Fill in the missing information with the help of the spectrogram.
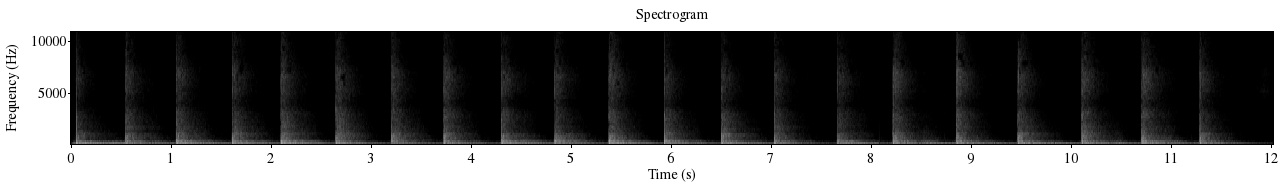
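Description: Background music with a steady drum beat, about two beats a second, over a sustained low bass tone; it starts and stops abruptly.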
